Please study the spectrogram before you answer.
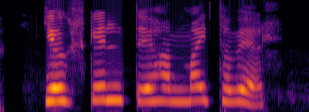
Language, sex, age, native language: Icelandic, female, 8, Icelandic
